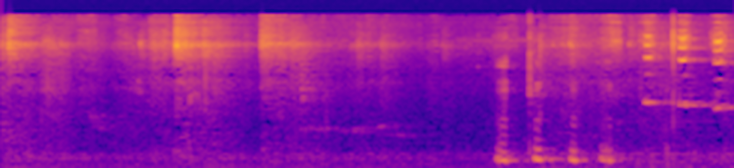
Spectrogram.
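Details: Cairn Terrier puppies from a litter, indoors in a small room: a thin drawn-out whine early on, then a quick run of about five short, sharp yelps, followed by faint high squeaks.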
